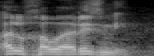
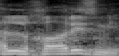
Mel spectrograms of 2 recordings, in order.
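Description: First: The name is said with a w sound. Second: The name is said without a w sound. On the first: This is how the name is written. "بالواو" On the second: This is how the name is spoken. "هذه الواو تسمى في الفارسية بالواو المعدولة"

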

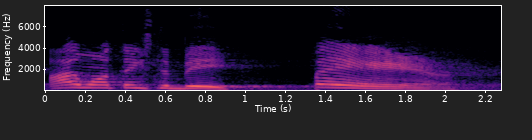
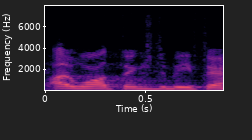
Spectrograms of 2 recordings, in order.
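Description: First: It is said in a whining, complaining voice. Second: It is said in a plain, even voice. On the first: "you got to say it with a little bit of a whine" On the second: "They don't say"

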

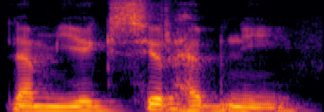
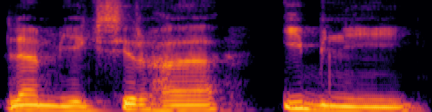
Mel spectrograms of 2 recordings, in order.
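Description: First: The first vowel of ibni is dropped, words linked. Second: The first vowel of ibni is pronounced separately. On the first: The speaker calls it right. "vasıl hemzesi olduğu için geçiş yapıyoruz" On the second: The speaker calls it wrong. "Şöyle demeyelim. Lem yeksirha ibni demeyelim"

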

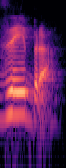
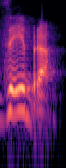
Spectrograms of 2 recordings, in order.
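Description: First: The word has an Italian pronunciation. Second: The same.

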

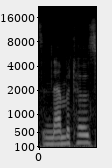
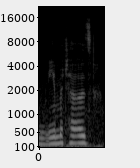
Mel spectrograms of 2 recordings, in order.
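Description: First: The first syllable has a short 'e' sound. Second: The first syllable has a long 'ee' sound. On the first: The speaker calls it right. "So apparently it's nematodes" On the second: The speaker calls it wrong. "not nematodes"

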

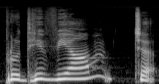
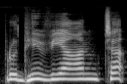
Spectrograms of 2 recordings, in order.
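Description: First: The final nasal is fully pronounced before 'cha'. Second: The final nasal blends into 'cha'. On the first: The speaker calls it right. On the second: The speaker calls it wrong.

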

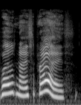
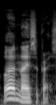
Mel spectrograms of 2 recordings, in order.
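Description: First: It is said in a put-on preppy girl voice. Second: It is said in the speaker's own voice.

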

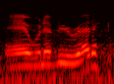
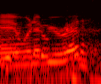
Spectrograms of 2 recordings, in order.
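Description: No difference in how they are said.

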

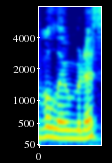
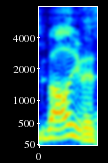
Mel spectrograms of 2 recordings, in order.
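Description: First: The word is said plainly, without conviction. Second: The word is said forcefully, with conviction. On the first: The speaker calls it wrong. "it's not voluminous" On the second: The speaker calls it right. "if you say it with conviction"

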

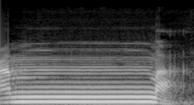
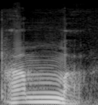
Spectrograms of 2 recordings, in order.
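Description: First: The doubled m is held with a long nasal hum. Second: The doubled m is said briefly without holding. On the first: "ওয়াজিব গুনাহ সহকারে যদি উচ্চারণ করতে যাই" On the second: "নর্মালভাবে যদি উচ্চারণ করি"

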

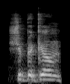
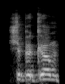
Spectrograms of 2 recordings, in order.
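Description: No difference in how they are said.

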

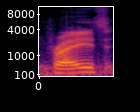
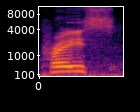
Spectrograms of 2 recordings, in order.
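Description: First: The name is said like 'praise'. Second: The name is said like 'priest'. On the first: The speaker calls it right. "Praise is the way you're meant to actually pronounce it" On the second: The speaker calls it wrong. "I gotta say them correctly"

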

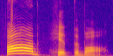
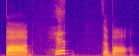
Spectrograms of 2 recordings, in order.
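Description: First: The stress is on the word Bob. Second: The stress is on the word hit. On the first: It tells who hit the ball. ""Who hit the ball?"" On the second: It tells what Bob did to the ball. "Did Bob kick the ball? No"

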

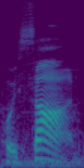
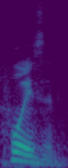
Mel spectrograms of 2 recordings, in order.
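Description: First: It is said with a French pronunciation. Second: It sounds like the English word poison. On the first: The speaker calls it right. "It's actually French" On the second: The speaker calls it wrong. "It's not poison"

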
